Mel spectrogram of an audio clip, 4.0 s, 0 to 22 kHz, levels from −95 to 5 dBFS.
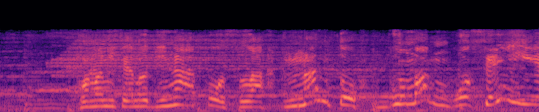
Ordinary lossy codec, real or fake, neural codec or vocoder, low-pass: none; fake; vocoder, 22.05 kHz, 80 mel bands, WaveNeXt; 7.2 kHz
